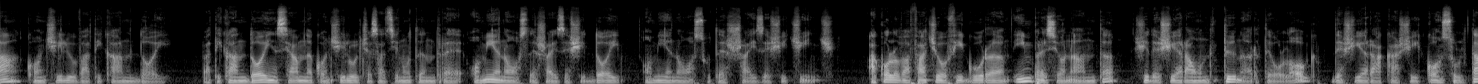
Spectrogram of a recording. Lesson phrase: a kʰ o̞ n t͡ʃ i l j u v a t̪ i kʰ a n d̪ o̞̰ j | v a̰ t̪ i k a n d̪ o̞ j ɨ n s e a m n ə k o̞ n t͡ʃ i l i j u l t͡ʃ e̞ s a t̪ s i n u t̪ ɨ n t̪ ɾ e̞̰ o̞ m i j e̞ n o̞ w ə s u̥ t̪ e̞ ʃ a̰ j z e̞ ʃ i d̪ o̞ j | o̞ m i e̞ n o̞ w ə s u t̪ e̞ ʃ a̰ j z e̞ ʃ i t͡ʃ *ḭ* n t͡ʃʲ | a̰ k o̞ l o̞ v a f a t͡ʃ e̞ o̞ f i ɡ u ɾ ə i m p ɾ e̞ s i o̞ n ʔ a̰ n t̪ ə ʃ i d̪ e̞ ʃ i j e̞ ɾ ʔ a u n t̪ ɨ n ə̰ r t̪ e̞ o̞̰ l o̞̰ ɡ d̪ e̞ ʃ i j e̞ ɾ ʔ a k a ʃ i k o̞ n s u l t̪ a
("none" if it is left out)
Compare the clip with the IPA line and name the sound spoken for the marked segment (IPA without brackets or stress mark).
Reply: ḭ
